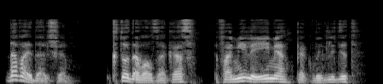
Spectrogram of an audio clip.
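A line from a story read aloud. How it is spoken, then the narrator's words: Grim smirk. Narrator (Russian): Мячик мрачно усмехнулся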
